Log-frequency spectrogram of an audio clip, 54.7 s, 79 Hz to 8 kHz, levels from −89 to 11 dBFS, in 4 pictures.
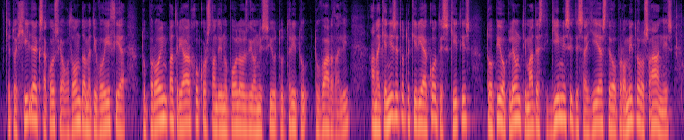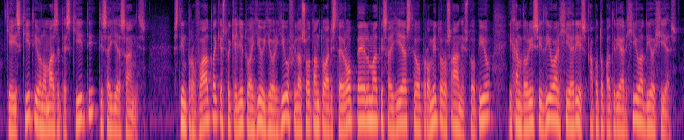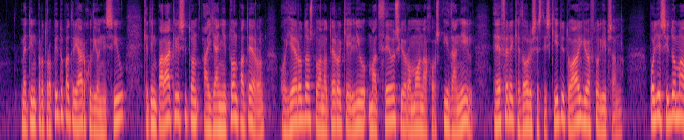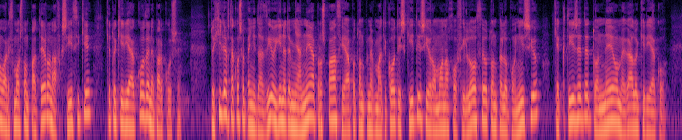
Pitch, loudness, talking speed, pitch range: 130 Hz, -18 LUFS, 140 wpm, 115-145 Hz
